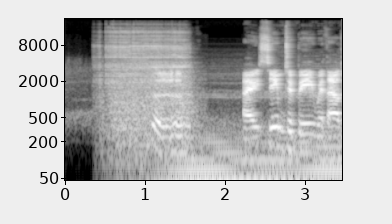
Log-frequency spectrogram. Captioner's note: creaking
